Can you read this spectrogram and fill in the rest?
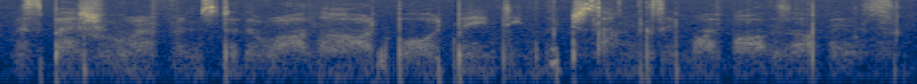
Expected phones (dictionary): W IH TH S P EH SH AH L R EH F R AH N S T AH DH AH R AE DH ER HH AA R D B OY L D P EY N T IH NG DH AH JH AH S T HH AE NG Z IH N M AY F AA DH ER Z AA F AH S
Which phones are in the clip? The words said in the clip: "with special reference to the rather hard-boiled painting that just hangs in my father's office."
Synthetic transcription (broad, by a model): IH S P EH SH AH L R EH F R AH N S T AH DH AH R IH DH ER HH AA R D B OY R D P EY N T IH NG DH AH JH S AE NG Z IH N M AY F AA DH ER Z AA F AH S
